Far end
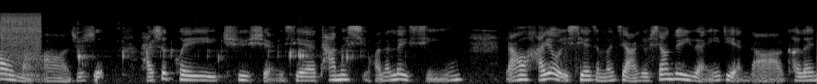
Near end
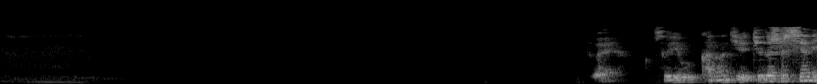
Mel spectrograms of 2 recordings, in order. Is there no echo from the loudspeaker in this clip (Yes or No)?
Yes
